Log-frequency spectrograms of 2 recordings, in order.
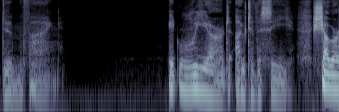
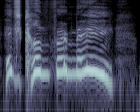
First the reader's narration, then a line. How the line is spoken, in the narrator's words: moaned Norbert the Nutjob in a tremble of fear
